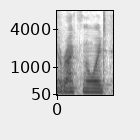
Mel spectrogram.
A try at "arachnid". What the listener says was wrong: Arachnid. You said arachnoid.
